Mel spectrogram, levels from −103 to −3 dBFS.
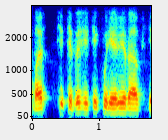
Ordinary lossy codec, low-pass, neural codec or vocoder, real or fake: Opus, 32 kbps; 3.6 kHz; codec, 16 kHz, 0.5 kbps, FunCodec, trained on LibriTTS, 25 frames a second; fake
